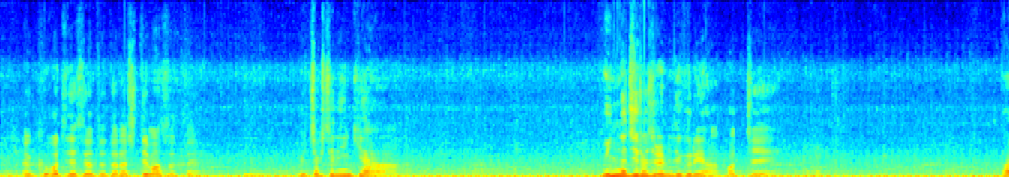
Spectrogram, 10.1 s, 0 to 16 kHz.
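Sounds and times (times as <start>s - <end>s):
street traffic engine drone: 0.0s - 10.0s.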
